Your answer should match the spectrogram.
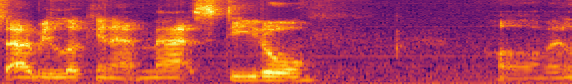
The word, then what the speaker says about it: Steedle: There's a guy in New Jersey that's called Matt Steedle, and he has a company called Steedle Transmissions, and it's spelled like a steed, like S-T-E-D-L-E, like a Steedle.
